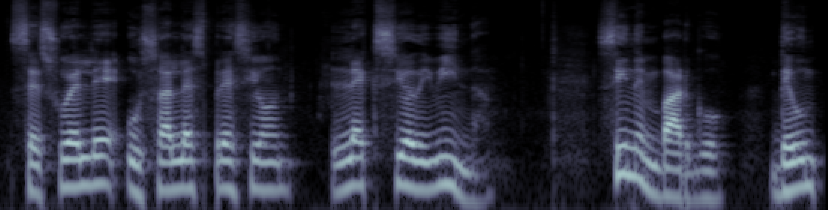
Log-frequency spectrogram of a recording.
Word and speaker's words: lectio: Pero les decía que el término lectio, algunos lo pronuncian como lección, pero resulta que es lectio, no lección, sino lectio, que lectio va a traducir lectura.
